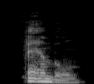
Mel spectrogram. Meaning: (noun) A hand; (verb) To stammer
- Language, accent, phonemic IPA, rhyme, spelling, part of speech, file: English, Australia, /ˈfæmbəl/, -æmbəl, famble, noun / verb, En-au-famble.ogg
